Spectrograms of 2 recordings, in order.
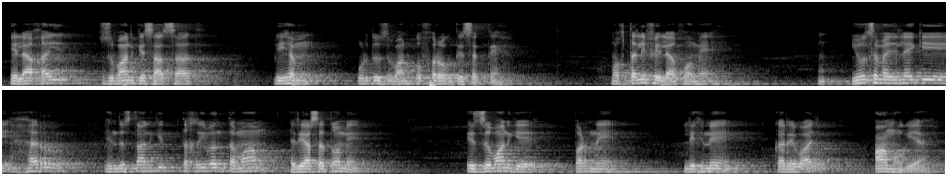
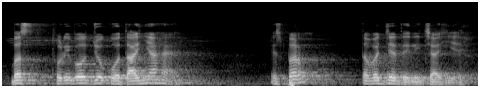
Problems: none marked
